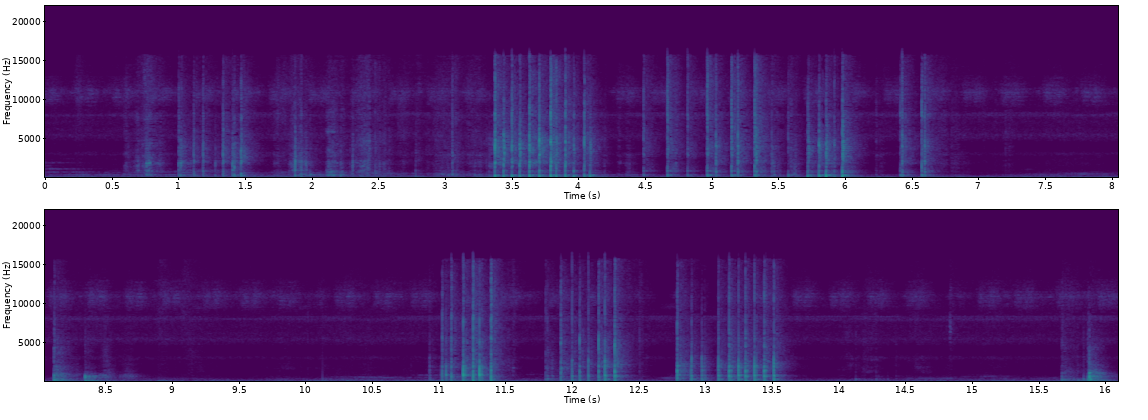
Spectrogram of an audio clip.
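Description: Small plastic toy kitchen pieces being handled and set down: bursts of clicking, rattling and light knocks, with quiet gaps between them.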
